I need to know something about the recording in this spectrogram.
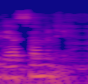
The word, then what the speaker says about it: Gethsemane: So we're being taken to Gethsemane. Yes, that's how you pronounce it.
